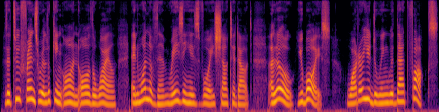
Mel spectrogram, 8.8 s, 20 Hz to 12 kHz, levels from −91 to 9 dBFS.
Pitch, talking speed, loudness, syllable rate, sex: 230 Hz, 190 wpm, -15 LUFS, 4.8 syllables/s, female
